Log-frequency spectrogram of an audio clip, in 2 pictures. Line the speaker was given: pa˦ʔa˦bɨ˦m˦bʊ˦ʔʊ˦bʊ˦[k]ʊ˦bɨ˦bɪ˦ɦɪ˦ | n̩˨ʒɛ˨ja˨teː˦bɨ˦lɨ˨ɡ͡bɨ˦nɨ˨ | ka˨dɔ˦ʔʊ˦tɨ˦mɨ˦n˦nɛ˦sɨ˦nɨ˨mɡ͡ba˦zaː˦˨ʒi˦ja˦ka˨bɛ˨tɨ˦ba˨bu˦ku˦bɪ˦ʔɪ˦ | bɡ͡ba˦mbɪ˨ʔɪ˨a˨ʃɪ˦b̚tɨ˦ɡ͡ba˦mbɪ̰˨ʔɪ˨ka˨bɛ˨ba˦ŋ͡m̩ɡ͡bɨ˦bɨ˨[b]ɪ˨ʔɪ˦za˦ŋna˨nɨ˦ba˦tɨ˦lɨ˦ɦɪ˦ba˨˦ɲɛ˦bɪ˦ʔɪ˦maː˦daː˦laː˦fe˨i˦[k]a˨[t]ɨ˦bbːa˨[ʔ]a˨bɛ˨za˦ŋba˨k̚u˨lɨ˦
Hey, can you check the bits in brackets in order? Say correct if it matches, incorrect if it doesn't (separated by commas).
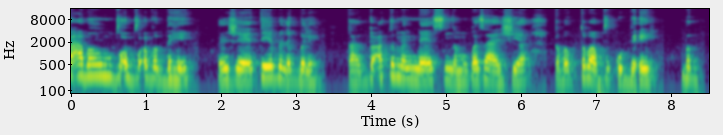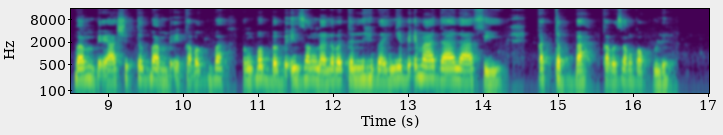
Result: incorrect, correct, correct, correct, incorrect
